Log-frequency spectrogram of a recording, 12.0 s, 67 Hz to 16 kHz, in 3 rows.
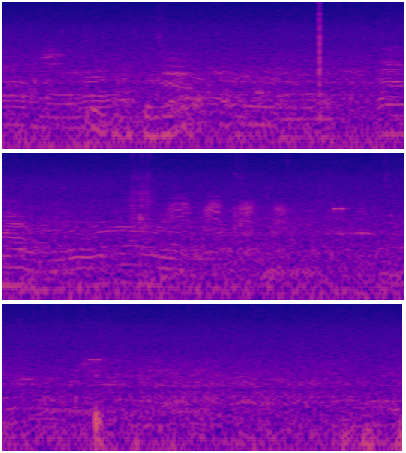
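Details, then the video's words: A red deer stag at the start of the rut gives deep, harsh, drawn-out roars far off over water at 19:20 as dusk falls after sunset, with hinds and young stags moving among islands. "Przepiękny byk jelenia podczas rykowiska!"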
